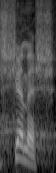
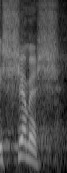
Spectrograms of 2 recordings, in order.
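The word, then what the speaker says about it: Przemyśl: little city uh called shimish everybody say shimish it's kind of fun to say isn't it shimish it's not it doesn't it's spelled like p-r-z-e-m-y-l-s shimish yeah that makes sense um anyway the whole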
